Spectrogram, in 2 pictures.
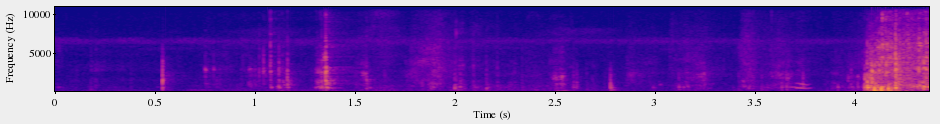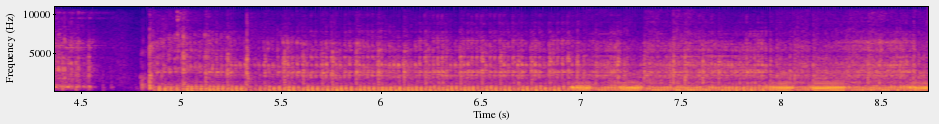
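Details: Husqvarna 440 chainsaw that wouldn't rev up, after clearing trash from the carburetor jet, test fire with a freshly sharpened chain. Light handling clicks, then it fires and holds a strong, steady high rev without bogging; normal running, chain loosened slightly.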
